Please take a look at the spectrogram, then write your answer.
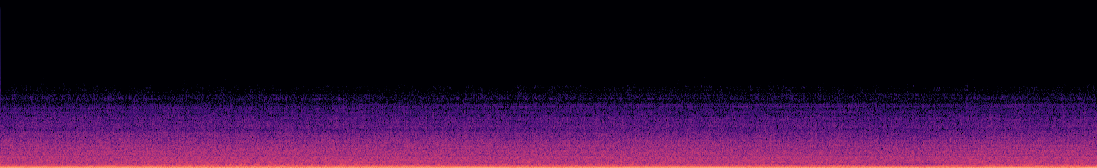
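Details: Nissan Sentra build, running after a no-spark fault was fixed and new V-band exhaust welded: deep, steady low exhaust drone dipping and rising slightly with throttle, smooth and even; runs normally.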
